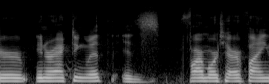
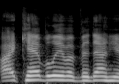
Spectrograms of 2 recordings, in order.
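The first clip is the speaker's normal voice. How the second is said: frantic, overwhelmed, freaked-out, disbelieving outburst; 4 semitones higher than usual. Retelling the wife's reaction on being found: imitating someone freaking out. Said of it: "she's freaking out".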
